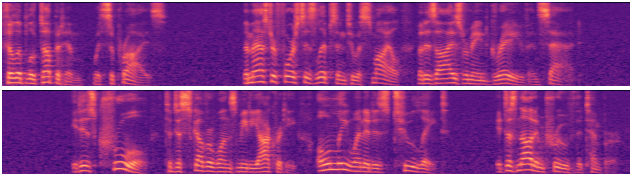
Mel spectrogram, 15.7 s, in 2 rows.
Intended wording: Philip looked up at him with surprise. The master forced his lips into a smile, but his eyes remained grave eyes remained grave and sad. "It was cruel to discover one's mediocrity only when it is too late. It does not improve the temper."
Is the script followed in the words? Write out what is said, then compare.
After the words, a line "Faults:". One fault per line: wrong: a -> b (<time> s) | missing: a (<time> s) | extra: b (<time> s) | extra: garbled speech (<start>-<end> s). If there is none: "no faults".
Philip looked up at him with surprise. The master forced his lips into a smile, but his eyes remained grave and sad. "It is cruel to discover one's mediocrity only when it is too late. It does not improve the temper."
Faults:
missing: eyes remained grave (6.6 s)
wrong: was -> is (8.9 s)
